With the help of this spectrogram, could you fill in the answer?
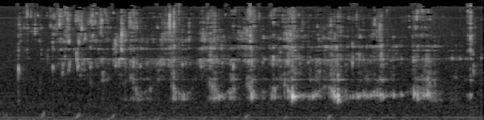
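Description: Sake is poured into a wine glass, a steady gurgling trickle with bubbly, rising tones as the glass fills, over a faint low hum and no talking.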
